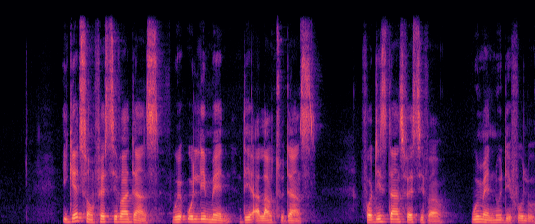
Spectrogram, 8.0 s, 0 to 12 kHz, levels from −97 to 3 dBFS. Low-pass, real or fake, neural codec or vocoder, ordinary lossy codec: 10.8 kHz; real; none; none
